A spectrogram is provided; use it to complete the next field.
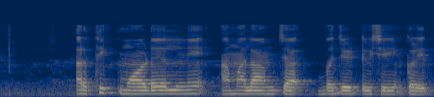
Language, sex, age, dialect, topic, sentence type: Marathi, male, 18-24, Standard Marathi, banking, statement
